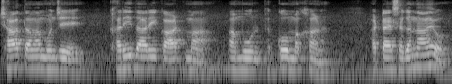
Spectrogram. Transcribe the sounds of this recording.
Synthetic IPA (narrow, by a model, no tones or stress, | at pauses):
t͡ɕʰaːt̪ɐʋ̤ãmʊ̃ɦɪ̃ɲd͡ʑe | xɐɾiːd̪aːɾikaːɾʈmã̰ɐmuːlpʰɪkomɐkʰəɽ̃̆ | hɐʈaːesɐɡʱə̃nd̪aːɦijoː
